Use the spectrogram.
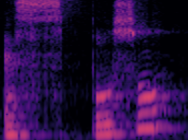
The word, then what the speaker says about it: esposo: nothing weird about it you've got two letter s's and they both make the sound the first one in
